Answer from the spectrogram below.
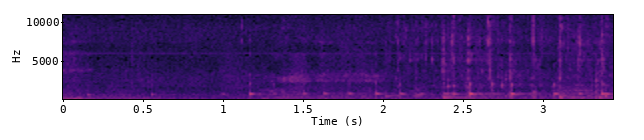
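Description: Liquid is poured as a libation in a steady trickle, with small splashes and drips building toward the end, fairly quiet with no voices.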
